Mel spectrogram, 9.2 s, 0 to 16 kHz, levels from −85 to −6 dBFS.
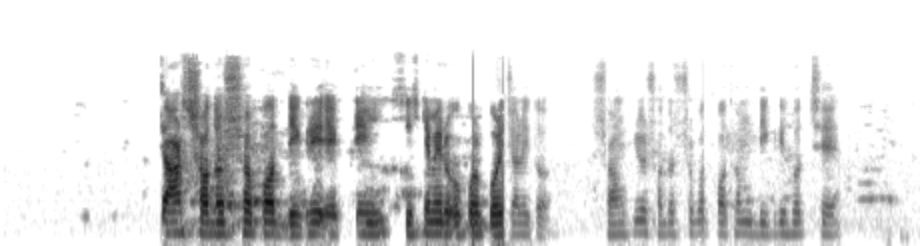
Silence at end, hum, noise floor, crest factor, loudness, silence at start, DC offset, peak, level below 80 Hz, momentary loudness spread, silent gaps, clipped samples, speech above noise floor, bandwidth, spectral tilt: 0.85 s; none; -78 dBFS; 24 dB; -19 LUFS; 1.6 s; under 0.1%; 0 dBFS; -58 dBFS; 24 LU; none; under 0.1%; 56 dB; 7.8 kHz; -5 dB/octave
